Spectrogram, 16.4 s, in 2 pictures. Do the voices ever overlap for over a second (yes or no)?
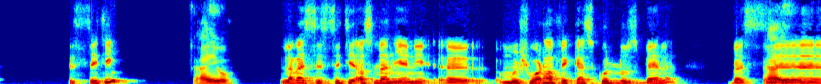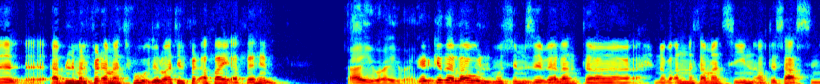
no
